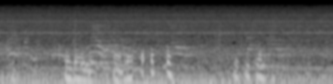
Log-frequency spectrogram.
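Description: A baby monkey squeals and whimpers close by.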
